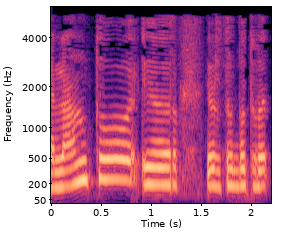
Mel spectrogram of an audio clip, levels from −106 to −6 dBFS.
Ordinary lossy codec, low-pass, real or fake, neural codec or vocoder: MP3, 24 kbps; 5.4 kHz; fake; codec, 32 kHz, 1.9 kbps, SNAC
